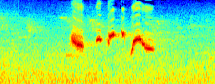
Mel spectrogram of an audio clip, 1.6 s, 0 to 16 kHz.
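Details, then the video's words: Red-whiskered bulbul song of the 8-9-10 note twisting style used for daily training of caged birds: a quick run of about five clear whistled notes, rising and falling, over faint background hiss. "Luyện giọng chào mào hót âm 8-9-10 xoắn tít cực hay"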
